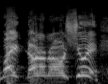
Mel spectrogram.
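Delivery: loud, high frantic begging; panicked plea. Retold or imitated. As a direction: yell to stop them shooting the rental car. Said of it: "He's like".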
